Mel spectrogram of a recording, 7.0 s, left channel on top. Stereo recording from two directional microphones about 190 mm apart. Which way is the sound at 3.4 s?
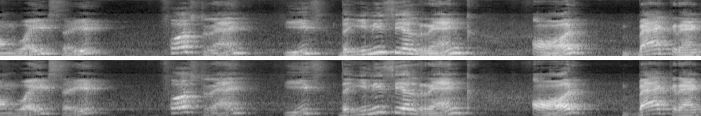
40° right (ahead or behind).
